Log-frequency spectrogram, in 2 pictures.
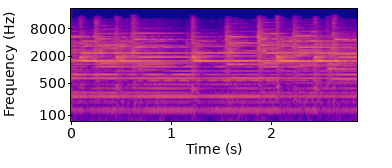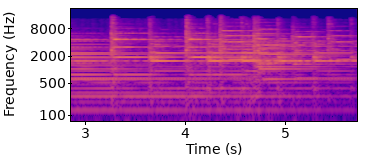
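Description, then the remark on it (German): Bells of a 1950s carillon, whose largest bell was donated by Konrad Adenauer, ring out in a lively run of struck notes, bright metallic tones layered over a sustained humming resonance, with repeated strikes at a fairly quick, uneven rhythm and no voices. “Doch über die Orgel ist er 2015 zum Carillon gekommen und hat begonnen, sich das Spielen darauf selbst beizubringen.”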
